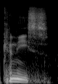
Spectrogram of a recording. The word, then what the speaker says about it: Canis: It's Canis. It's the stress on the last syllable, and it's surprisingly hard to get right.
